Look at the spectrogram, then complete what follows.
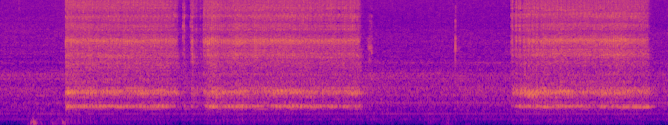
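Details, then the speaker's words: Pen turning on a wood lathe: rough, raspy cutting bursts on one side as the tool catches the corners of a blank not yet round, smoothing out once fully round. "now if you notice uh one way you can tell that you've got the round roundness put into the pen blank is that you hear it noisy on that side"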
